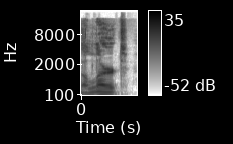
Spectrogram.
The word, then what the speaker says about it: ALERRT: I'm an instructor with Alert. It's spelled with two R's, ALERRT.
